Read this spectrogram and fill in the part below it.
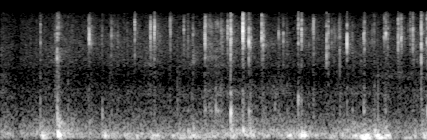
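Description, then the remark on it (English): Rapid, uneven clatter of keys on a computer keyboard, a steady stream of sharp clicks with a few harder strikes, moderately quiet, with no voices. “Chad banging the fucking keys while we're talking”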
